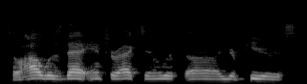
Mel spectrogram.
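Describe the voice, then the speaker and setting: Male host, mellow warm tone, lo-fi dull sound, easygoing interviewer. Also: mid-range voice, normal speed. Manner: relaxed, affirming with short "okay" and "yeah" replies. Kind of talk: casual interview conversation. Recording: dull lo-fi recording.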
